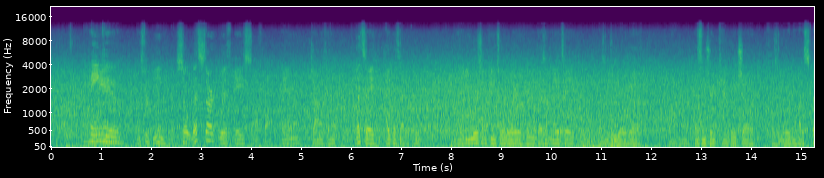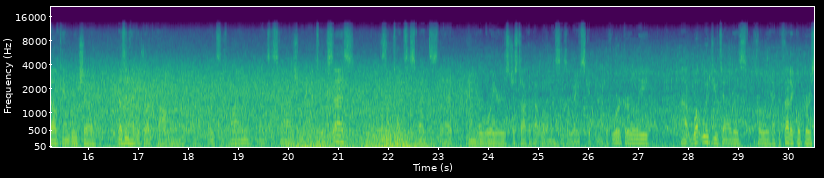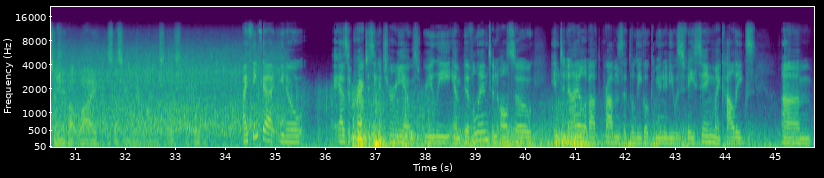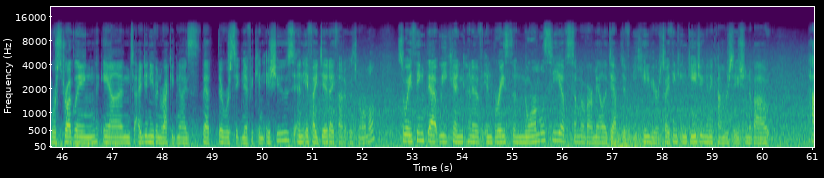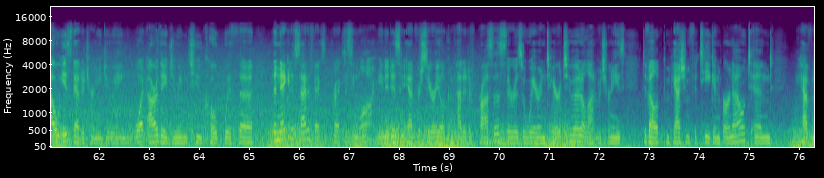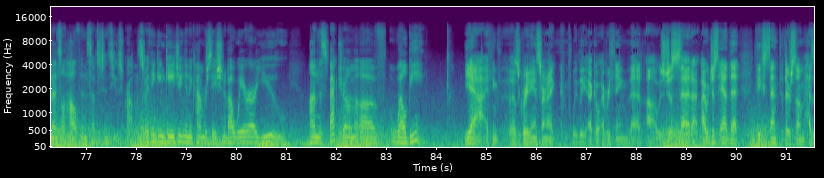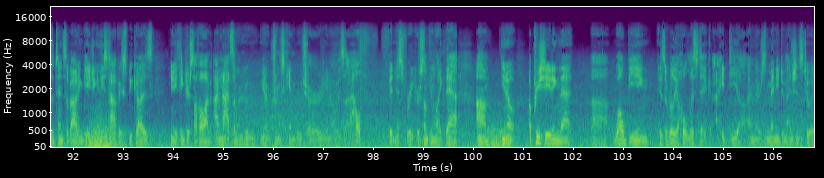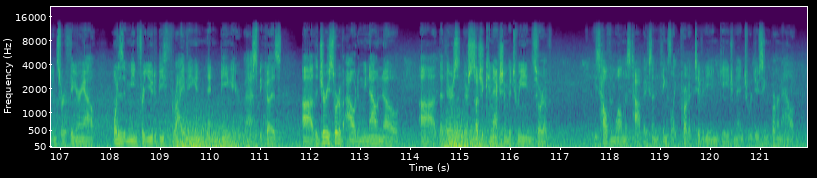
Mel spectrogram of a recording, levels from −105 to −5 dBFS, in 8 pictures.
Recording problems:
garbled, watery; slightly; nothing above 11.5 kHz
rain or running water; loud; throughout; 2 dB below the speech
wind noise on the microphone; occasional gusts; 15 dB below the speech

